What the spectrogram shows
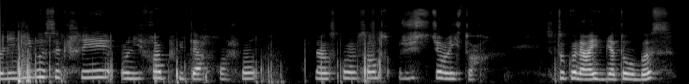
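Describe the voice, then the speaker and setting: A woman's voice: sits high, a little hiss or hum. A woman giving casual let's-play commentary, chatty and thinking aloud with lots of filler words.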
